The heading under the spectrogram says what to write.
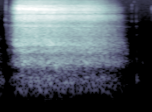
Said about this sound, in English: I tried to regulate my breathing. Deep breath.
